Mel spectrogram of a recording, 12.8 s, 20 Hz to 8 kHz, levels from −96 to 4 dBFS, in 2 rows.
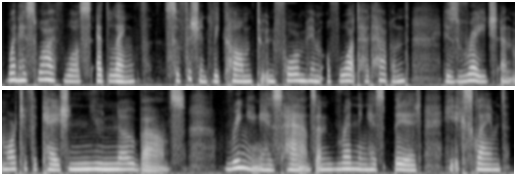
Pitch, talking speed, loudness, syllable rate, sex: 205 Hz, 145 wpm, -18 LUFS, 4.0 syllables/s, female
